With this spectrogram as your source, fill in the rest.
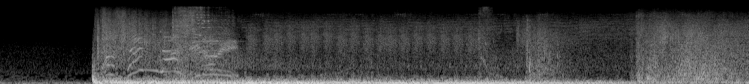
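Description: Electricity crackles and roars loudly.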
